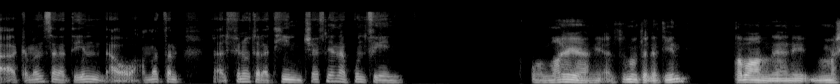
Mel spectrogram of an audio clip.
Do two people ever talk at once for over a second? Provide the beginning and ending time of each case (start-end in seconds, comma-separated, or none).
none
